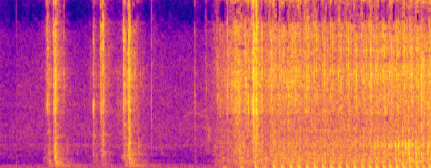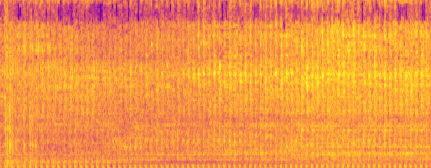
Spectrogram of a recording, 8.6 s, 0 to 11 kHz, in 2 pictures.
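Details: Honda ATC 185 after carburetor adjustments, because it would not start without starting fluid. A few pulls, then the single cylinder settles into a steady, even idle thump with no misses: normal idle.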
